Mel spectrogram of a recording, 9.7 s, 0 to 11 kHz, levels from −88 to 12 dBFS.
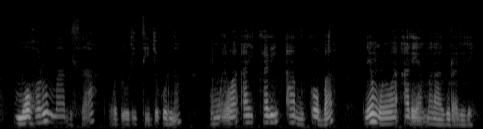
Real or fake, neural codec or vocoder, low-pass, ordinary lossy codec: real; none; 7.2 kHz; none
